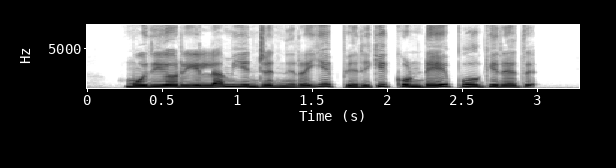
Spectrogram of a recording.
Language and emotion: Tamil, sad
